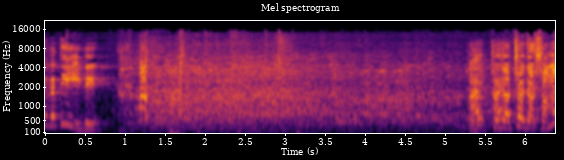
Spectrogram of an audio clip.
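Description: A large audience laughs and applauds.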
